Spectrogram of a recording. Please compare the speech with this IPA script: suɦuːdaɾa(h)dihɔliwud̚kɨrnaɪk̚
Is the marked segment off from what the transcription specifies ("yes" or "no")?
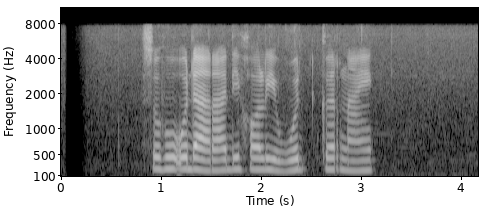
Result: yes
